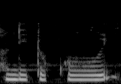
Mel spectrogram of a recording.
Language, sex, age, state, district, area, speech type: Santali, female, 30-45, West Bengal, Purba Bardhaman, rural, spontaneous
